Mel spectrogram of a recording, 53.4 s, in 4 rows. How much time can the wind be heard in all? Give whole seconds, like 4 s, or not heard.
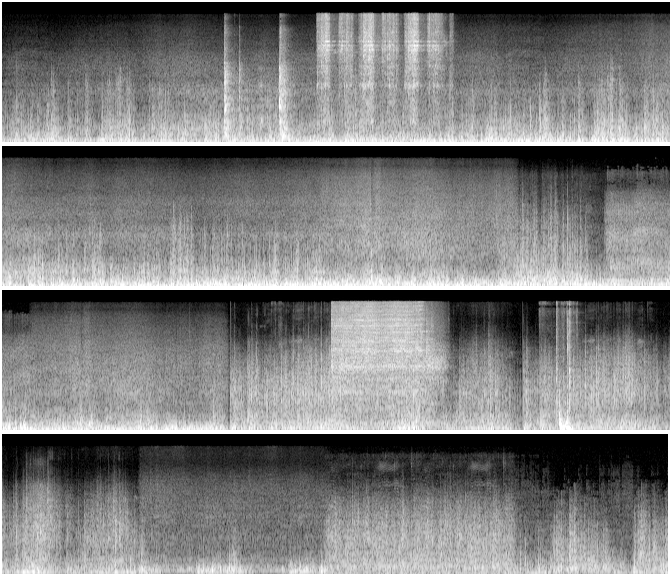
53 s.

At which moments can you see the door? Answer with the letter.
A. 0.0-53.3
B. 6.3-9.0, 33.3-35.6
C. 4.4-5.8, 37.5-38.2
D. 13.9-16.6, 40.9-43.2
C.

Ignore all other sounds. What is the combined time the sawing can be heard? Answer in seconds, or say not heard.
5 s.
